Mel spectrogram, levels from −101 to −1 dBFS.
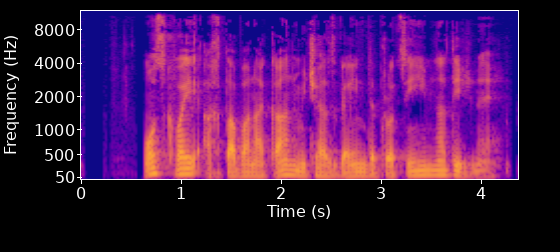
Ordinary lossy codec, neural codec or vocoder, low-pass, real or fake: Opus, 64 kbps; none; 10.8 kHz; real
